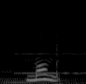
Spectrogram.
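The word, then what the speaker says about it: 門: You can read it as mon.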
